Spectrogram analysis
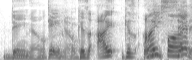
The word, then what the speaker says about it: Dano: It is pronounced Dano.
